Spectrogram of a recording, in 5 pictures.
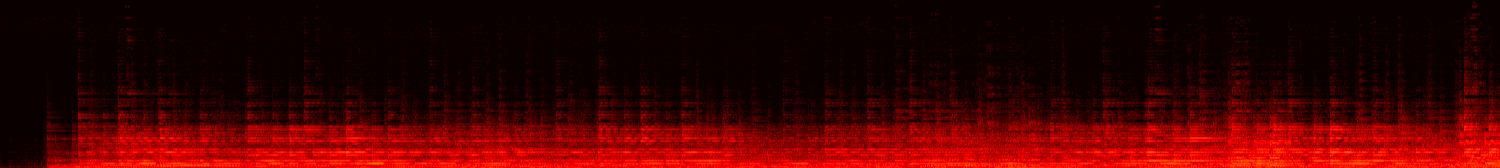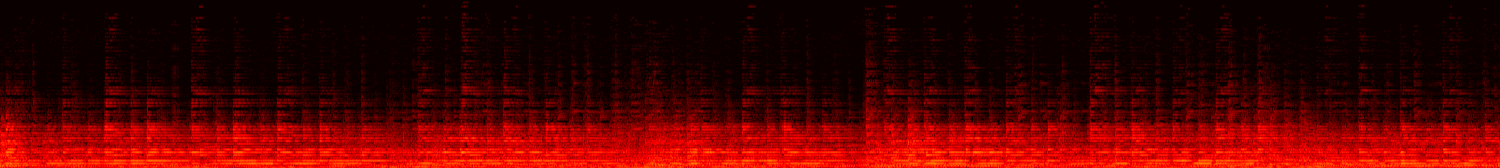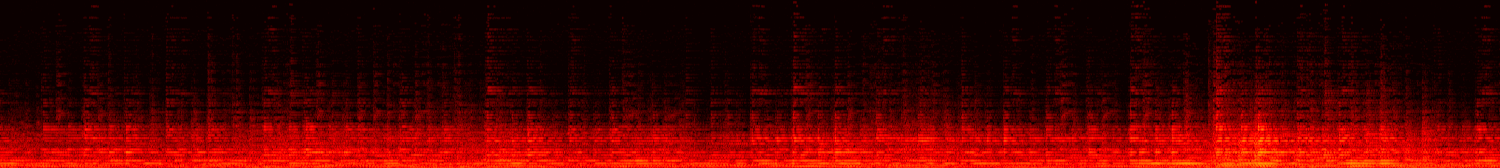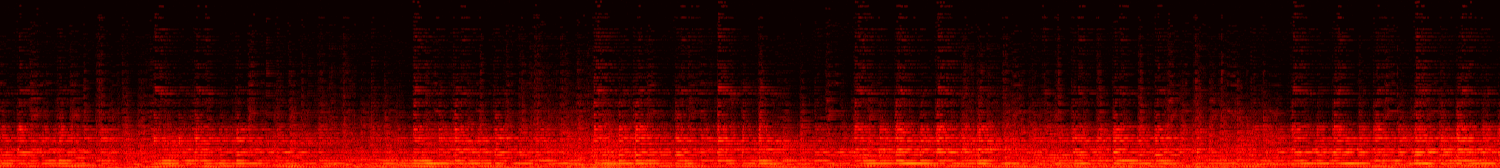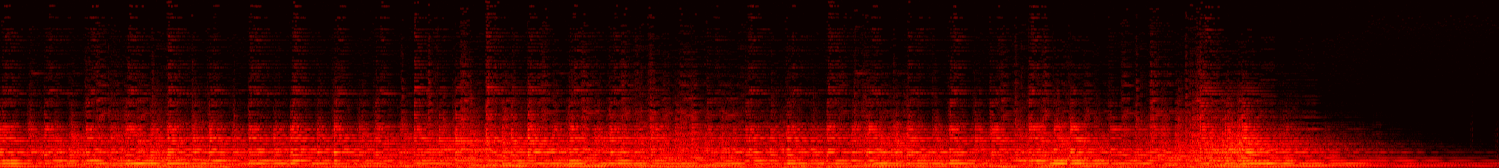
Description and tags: Electric mandocello drone in Dm
An electric mandocello drone in the key of G minor
Mandocello plays the chord of Dm
Performed on an Eastwood "Warren Ellis" series electric mandocello
Can be layered with the other drones in this pack for a piece of music in Gm
D-minor, drone, electric-mandocello, Key-of-G-minor, mandocello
